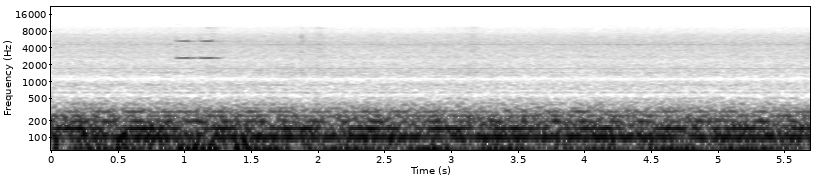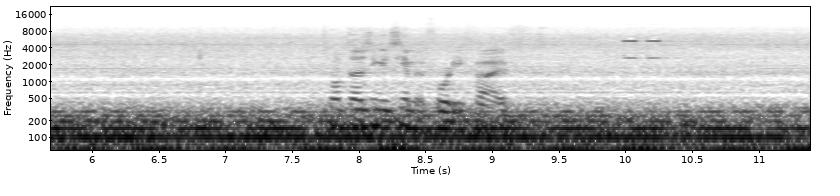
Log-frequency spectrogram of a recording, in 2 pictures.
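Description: A handheld thermometer beeps briefly twice.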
